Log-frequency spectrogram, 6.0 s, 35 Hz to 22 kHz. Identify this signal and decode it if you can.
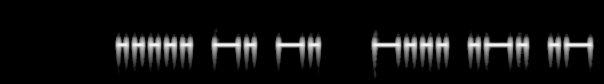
Morse code, heard as a keyed tone, about 15 wpm, 700 Hz. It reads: 5NN BRA
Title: Ontario QSO Party Exchange 15wpm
